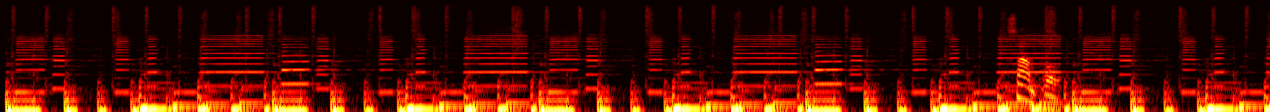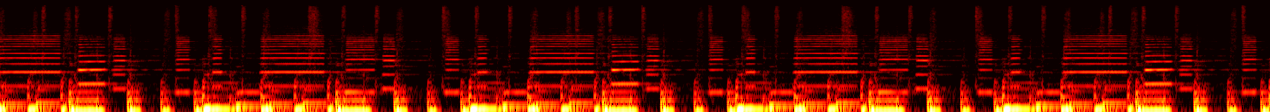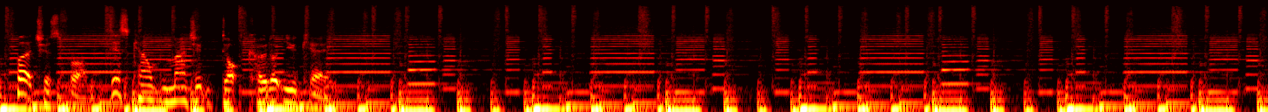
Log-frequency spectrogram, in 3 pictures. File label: horn jazz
